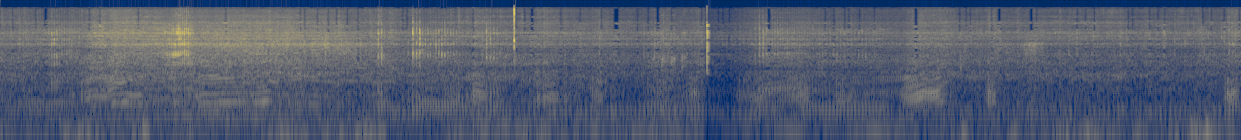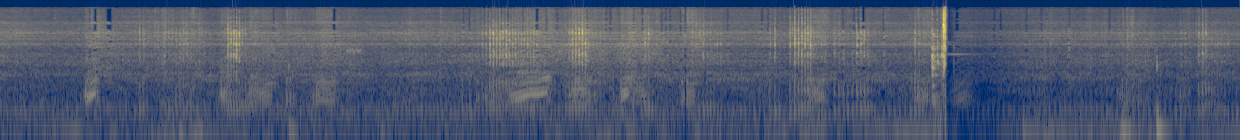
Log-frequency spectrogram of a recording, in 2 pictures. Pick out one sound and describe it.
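Dirt bike engines rev and buzz nearby, rising and falling.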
